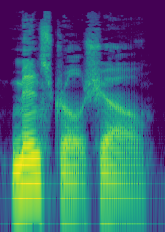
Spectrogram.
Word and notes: minstrel show: British English

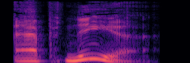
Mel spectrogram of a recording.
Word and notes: apnea: British English

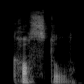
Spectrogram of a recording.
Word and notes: costal: British English

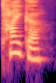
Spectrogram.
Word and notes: tiger: British English

